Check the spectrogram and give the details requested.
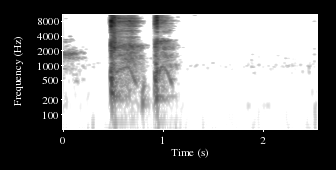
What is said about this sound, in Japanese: ちょっと咳込みますね。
